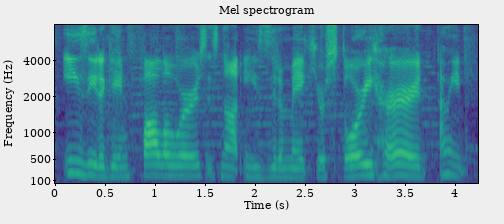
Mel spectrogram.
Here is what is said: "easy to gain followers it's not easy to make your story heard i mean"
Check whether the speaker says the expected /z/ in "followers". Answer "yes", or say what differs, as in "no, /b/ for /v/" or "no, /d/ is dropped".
yes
